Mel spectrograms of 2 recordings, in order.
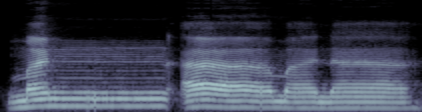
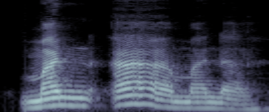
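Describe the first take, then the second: First: The n is held with a lingering nasal hum. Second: The n is pronounced clearly without a nasal hum. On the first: The speaker calls it wrong. "dia pun baca dengan dengung" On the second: The speaker calls it right. "Izhar ni ialah bacaan jelas"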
